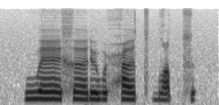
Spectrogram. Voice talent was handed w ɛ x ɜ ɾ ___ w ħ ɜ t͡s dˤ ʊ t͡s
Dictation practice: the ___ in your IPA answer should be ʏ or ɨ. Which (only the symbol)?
ʏ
